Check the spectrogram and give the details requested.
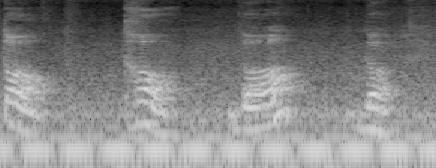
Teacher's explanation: এই বর্ণগুলো উচ্চারণের সময় জিহ্বা দাঁতের সম্পূর্ণ অংশকে স্পর্শ করে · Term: দন্তবর্ণ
